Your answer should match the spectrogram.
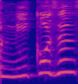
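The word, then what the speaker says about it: pnictogen: Latin भाषा से इसको निकोजन फैमिली भी बोलते हैं देखो लिखा जाएगा पी से प्रोनाउंस किया जाएगा एन से तो अगर आपसे पूछ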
